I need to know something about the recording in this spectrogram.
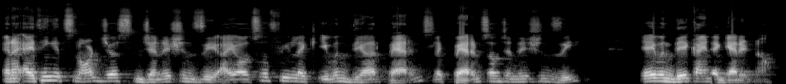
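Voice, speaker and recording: A man's voice: mid-range voice, a little fast. A young man from India hosting a podcast, chatting casually and restarting his sentences with repeated words as he thinks aloud. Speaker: podcast host. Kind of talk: casual interview chat.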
